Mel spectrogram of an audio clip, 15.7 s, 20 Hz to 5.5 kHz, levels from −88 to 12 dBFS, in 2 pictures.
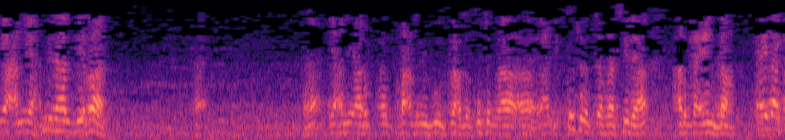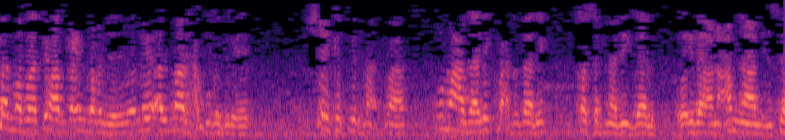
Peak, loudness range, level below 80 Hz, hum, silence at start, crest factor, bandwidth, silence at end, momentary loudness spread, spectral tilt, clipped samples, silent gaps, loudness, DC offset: -6 dBFS; 4 LU; -44 dBFS; none; 0 s; 16 dB; 5.2 kHz; 0 s; 14 LU; -10.5 dB/octave; under 0.1%; none; -20 LUFS; 0.5%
